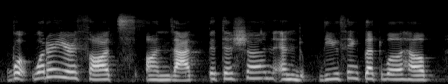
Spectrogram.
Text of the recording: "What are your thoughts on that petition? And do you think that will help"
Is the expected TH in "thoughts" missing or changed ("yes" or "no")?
no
